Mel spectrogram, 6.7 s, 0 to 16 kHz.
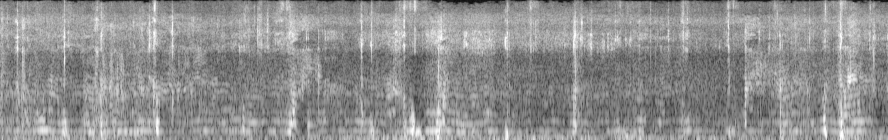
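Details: Steady drone of many honey bees as colonies are split, queen cells in splits, 3/2020; a low even hum with bright overtones, punctuated by repeated handling clicks and bumps.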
